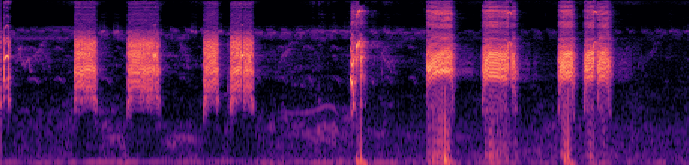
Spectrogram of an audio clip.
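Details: Two rasping calls from a black francolin in Pakistan: a first phrase of four harsh buzzy notes, a sharp click, then a second phrase of five grating notes with a faint low hum beneath.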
